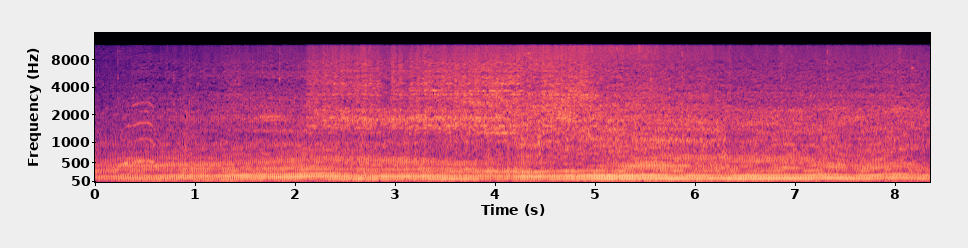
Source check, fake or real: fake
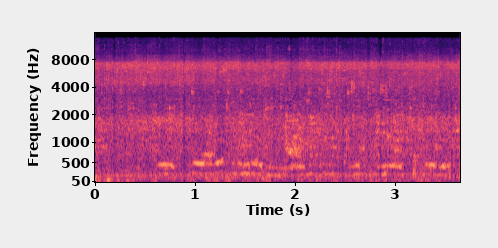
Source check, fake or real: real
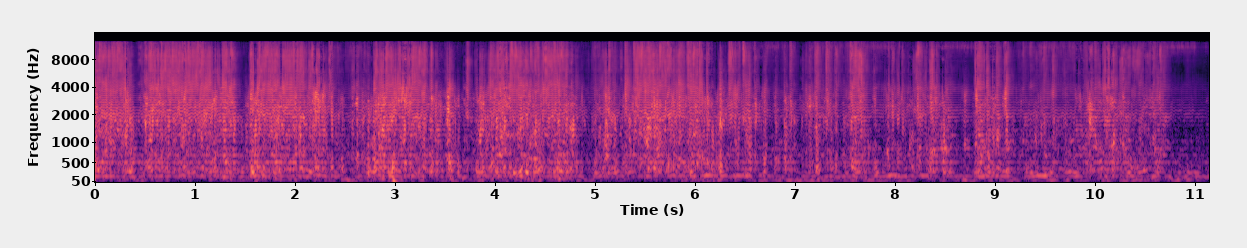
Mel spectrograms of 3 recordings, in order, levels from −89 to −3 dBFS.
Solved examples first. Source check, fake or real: fake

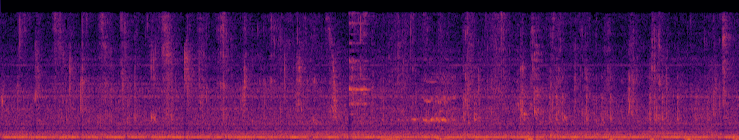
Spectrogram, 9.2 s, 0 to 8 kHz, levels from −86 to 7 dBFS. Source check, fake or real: real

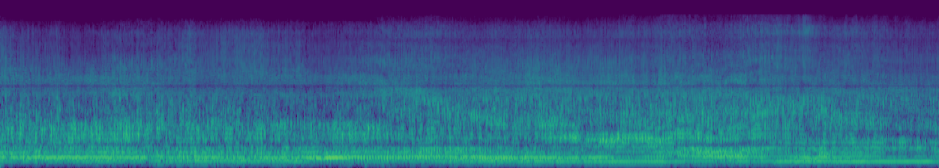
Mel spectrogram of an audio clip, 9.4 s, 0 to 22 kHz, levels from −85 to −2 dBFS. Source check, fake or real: fake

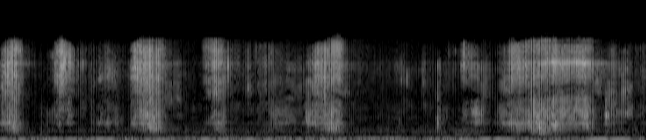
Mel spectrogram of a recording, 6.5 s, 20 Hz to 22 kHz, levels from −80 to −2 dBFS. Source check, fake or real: fake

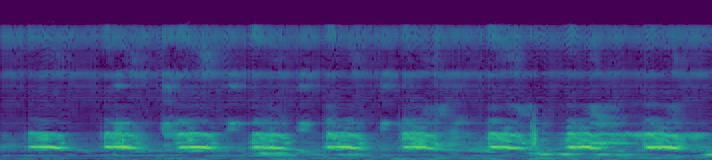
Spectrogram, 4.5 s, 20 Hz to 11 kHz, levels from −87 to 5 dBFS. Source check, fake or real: fake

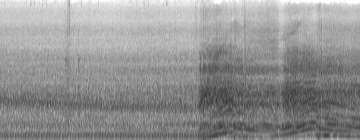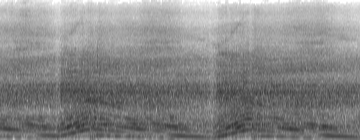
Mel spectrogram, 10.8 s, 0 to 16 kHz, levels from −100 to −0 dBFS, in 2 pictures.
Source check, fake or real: real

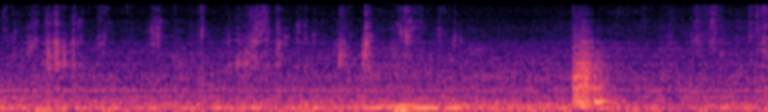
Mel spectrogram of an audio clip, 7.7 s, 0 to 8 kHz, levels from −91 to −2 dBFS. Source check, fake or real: fake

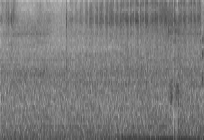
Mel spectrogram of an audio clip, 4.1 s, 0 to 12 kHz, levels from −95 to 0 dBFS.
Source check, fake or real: real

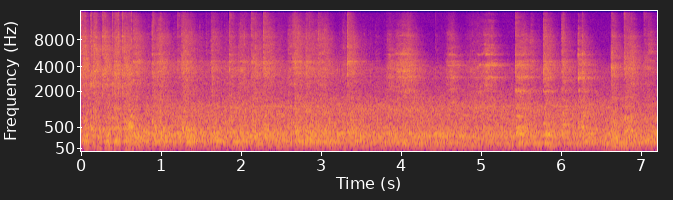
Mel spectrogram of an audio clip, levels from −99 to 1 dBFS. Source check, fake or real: fake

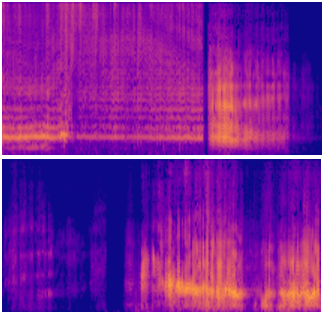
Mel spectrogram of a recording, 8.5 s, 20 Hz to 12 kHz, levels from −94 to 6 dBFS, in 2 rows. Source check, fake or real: fake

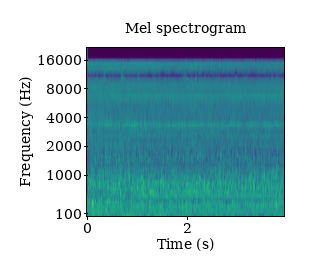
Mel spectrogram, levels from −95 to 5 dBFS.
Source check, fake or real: fake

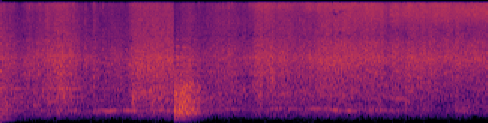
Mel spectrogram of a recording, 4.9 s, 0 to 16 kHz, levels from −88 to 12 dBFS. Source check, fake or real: fake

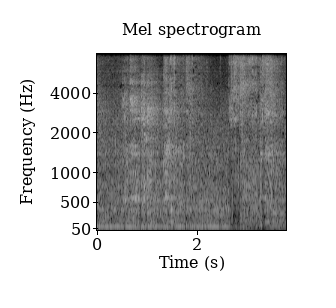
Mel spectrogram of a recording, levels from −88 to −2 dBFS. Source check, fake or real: fake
